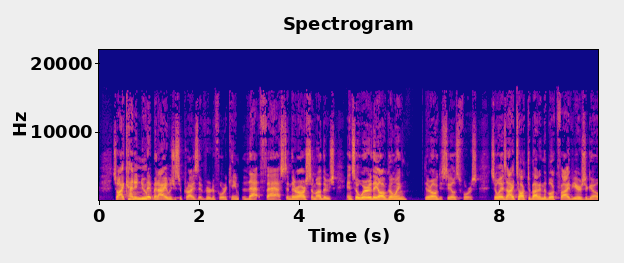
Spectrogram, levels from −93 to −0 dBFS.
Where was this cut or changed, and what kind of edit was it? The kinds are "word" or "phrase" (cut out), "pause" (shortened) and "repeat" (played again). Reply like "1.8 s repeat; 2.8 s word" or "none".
1.0 s word; 1.5 s word; 2.8 s word; 6.8 s word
